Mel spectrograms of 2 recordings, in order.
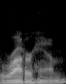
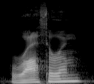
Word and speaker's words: Rotherham: girls in places like is it Rotherham? Is that am I pronouncing that or is like Roderham or Roderdam? You would say these things differently. Rotheram. Rotheram in the UK is what does Boner Bucks say?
